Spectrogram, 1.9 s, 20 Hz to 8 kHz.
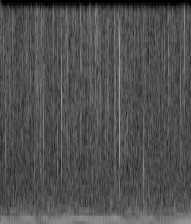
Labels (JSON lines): {"label": "biophony, midshipman", "recorder": "SoundTrap 500"}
